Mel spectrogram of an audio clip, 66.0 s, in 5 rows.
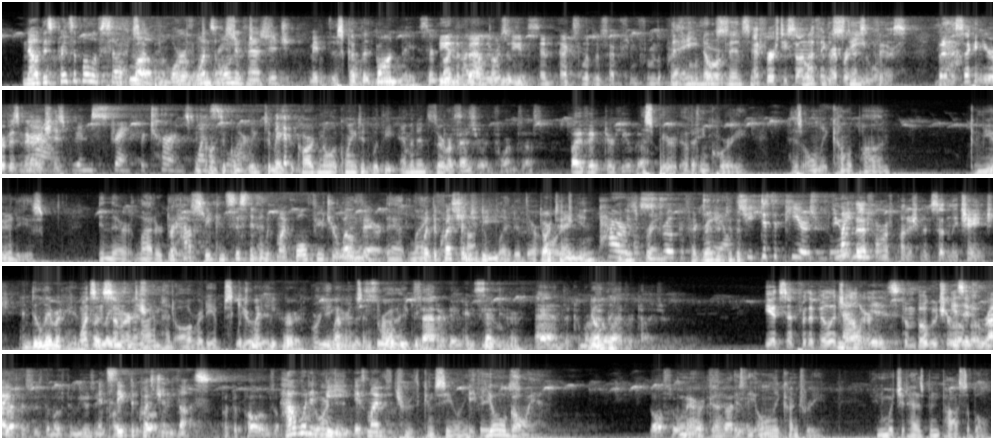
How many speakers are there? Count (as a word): nine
